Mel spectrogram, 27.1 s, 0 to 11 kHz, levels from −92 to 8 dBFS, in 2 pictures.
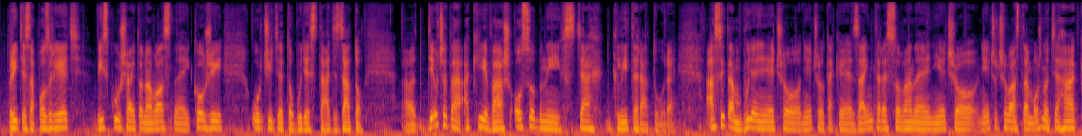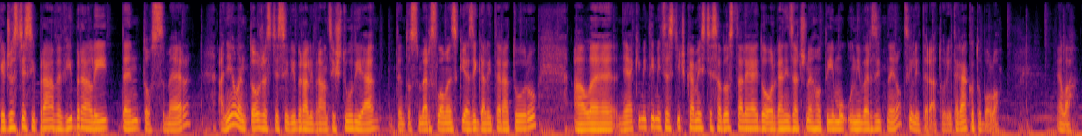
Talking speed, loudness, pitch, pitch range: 175 wpm, -22 LUFS, 125 Hz, 115-135 Hz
